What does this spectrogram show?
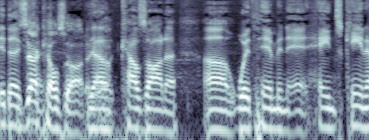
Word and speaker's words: Calzada: was going to be and yeah is it callazar how do you say that exactly calzada with him and haynes keene i think a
